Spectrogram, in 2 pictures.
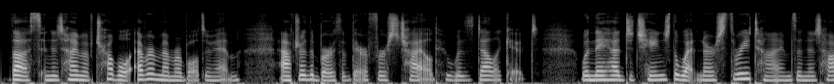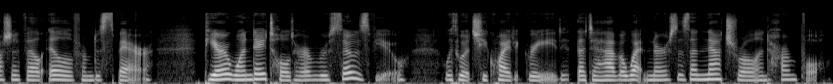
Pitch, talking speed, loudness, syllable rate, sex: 210 Hz, 210 wpm, -20 LUFS, 5.8 syllables/s, female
